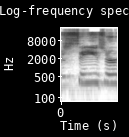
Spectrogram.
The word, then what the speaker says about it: SISER: you guys don't know how to pronounce it it's caesar i just got that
